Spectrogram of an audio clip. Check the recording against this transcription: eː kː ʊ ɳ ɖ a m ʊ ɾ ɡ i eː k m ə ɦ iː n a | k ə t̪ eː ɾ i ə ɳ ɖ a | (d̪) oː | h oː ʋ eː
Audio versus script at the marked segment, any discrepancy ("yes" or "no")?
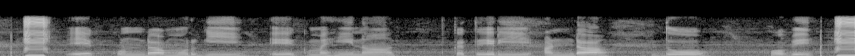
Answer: no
